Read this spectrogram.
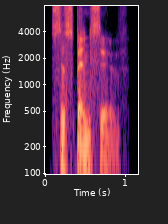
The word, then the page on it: suspensive: British English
